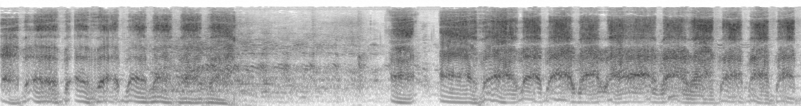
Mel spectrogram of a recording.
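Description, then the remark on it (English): A voice imitates an old cat's wheezing breathing with loud, raspy, strained gasps repeated in a quick, uneven rhythm, broken by a short pause partway through. “But in real life, when they meet her, she makes this sound.”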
